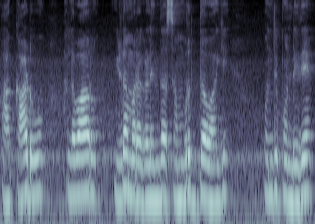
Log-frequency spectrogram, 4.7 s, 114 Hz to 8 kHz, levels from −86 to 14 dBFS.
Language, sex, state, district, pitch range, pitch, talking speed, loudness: Kannada, male, Karnataka, Bangalore, 180-200 Hz, 195 Hz, 90 wpm, -15 LUFS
